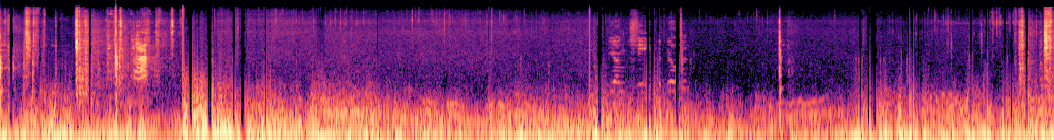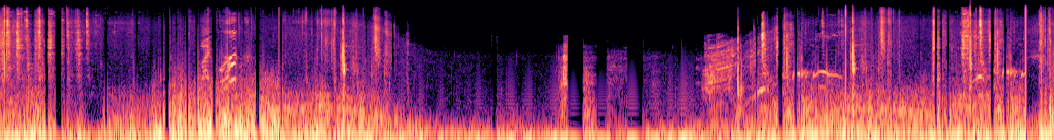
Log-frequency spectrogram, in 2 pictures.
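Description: Wind rumbling on the microphone, cut through by sharp knocks of a basketball bouncing on asphalt, with a voice heard in the last few seconds.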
